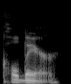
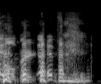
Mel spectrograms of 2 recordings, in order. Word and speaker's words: Colbert: Brad Colbert. Wrong. Nailed it. It's actually Colbert.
